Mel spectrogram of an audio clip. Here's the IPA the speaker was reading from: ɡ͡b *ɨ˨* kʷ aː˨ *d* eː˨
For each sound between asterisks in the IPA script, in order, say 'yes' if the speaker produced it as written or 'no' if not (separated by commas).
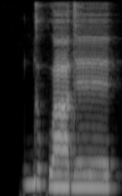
no, yes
